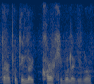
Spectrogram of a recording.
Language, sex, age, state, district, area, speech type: Assamese, male, 30-45, Assam, Biswanath, rural, spontaneous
